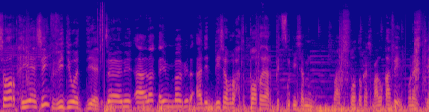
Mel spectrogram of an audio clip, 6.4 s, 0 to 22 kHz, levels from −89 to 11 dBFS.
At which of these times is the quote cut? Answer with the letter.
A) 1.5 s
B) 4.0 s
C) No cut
A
